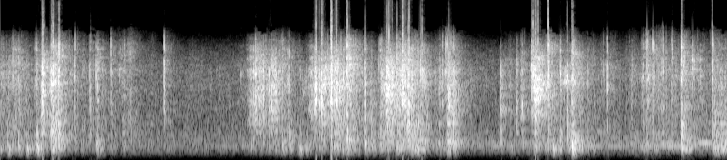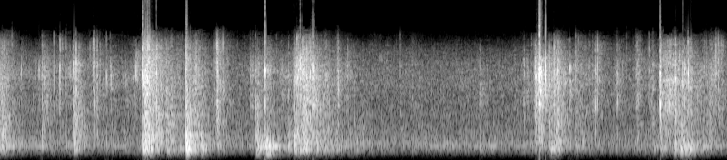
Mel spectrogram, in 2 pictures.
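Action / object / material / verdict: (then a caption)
scrape / bar of soap cut with a knife / soap / none. A solid green speckled bar of soap, held in the hand, is carved and scraped with a yellow-handled utility knife, played at double speed. Dense, crisp scraping and crackling bursts come in quick clusters with sharp, bright snaps as flakes break off. There is no low rumble beneath them.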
